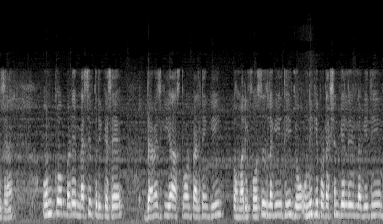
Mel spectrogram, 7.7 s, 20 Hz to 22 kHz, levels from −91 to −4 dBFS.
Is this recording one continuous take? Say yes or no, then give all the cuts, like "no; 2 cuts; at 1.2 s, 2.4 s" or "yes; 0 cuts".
no; 1 cut; at 4.7 s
